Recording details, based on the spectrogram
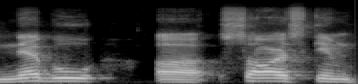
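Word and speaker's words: Nebo-Sarsekim: We have the it's pronounced the Nebu Sarskim tablet as well.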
